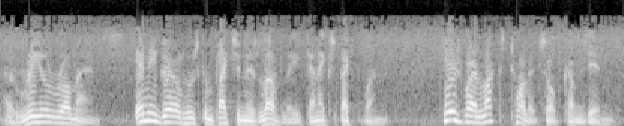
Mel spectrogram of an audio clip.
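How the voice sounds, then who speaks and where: A man's voice: medium pitch, sing-song, normal speed, slightly rough. A man with an American accent announcing and reading scripted advertising in 1930s radio style. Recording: muffled old radio broadcast.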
